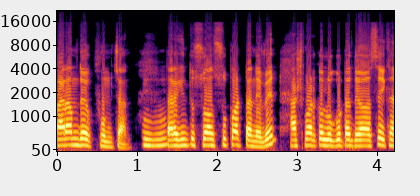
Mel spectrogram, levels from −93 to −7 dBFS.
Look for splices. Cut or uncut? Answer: cut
